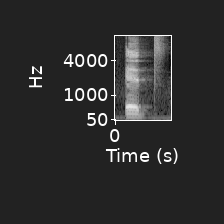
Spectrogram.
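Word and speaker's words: את: Aleph and Tav, when we make it a word, is pronounced et.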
